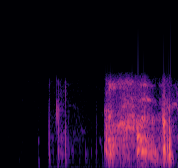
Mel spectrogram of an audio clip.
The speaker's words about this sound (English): and now you got me coughing, I guess it's contagious,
